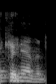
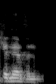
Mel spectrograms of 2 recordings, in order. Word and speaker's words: Cynefin: is Welsh, but think of it a K. I know. Yeah, Cynefin. Cynefin.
